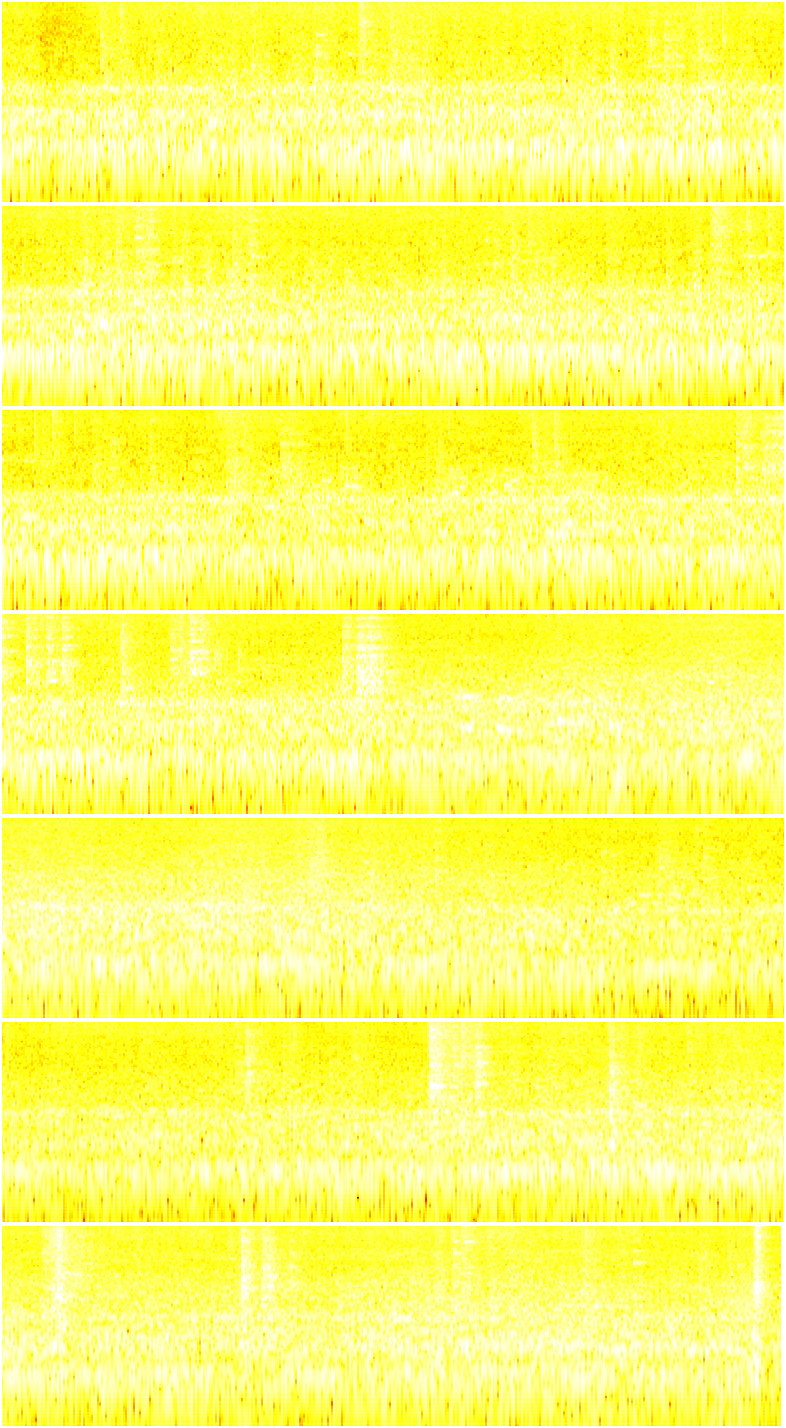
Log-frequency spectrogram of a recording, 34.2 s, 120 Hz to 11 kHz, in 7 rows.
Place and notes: Restaurant cooking sound, Traffic Noise, Rode NT4+Zoom H4n
12 February, 18:15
